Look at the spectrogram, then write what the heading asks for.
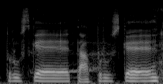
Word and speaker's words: bruschetta: That's not how you pronounce it. It's bruschetta. Yeah.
